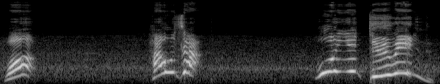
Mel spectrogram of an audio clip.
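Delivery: high, loud incredulous yelling; outraged disbelief. Real, not acted. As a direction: demand an explanation at full voice. Outraged at play on the pitch.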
